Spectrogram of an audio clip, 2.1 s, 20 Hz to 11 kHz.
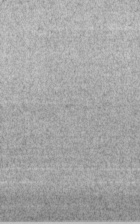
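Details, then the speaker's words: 1972 Plymouth Duster 340 replica V8 on its first start, running cold with choke held: deep, steady rumble with even low note, no knocks, misses or ticks; engine sounds healthy. "Sounds healthy. What? Sounds healthy. What? Oh, it sounds good."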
